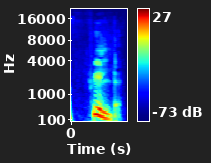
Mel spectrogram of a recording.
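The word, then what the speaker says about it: field: जब भी दो भवेल एक साथ रहते हैं तो एक भवेल का उच्चारण नहीं करते हैं।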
